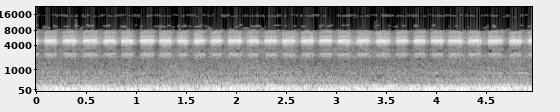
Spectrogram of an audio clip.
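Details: Cicadas in an Italian park: a steady, shrill high buzz, pulsing in rapid regular beats about three per second, with a low rumble of wind and distant traffic beneath.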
